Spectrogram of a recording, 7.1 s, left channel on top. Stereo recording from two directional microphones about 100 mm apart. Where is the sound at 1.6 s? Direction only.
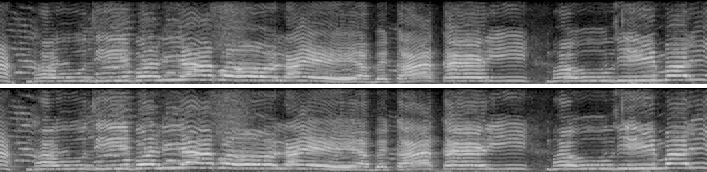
50° right (ahead or behind).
